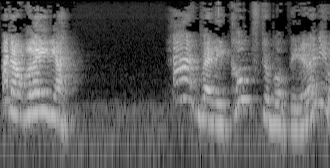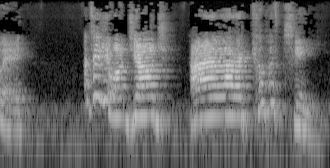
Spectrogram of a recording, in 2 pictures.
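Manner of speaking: put-on a demanding old lady barking orders; grumpy Grandma. Grandma voiced in story.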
